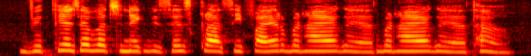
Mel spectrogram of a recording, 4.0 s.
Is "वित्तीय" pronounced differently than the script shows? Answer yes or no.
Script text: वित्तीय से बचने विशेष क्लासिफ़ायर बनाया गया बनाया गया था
no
